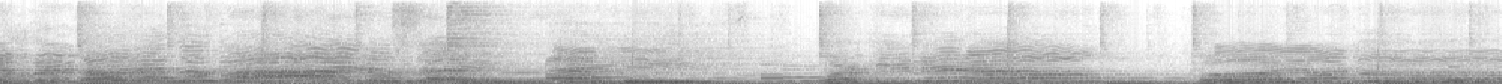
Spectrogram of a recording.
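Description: Gospel choir and congregation singing a worship song over band accompaniment, with steady bass notes and regular drum hits.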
